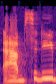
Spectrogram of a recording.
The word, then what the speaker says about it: ABCDE: name was ABCDE, and it's pronounced Absidy, but it looks like the first 6 letters or 5 letters of the alphabet or whatever.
